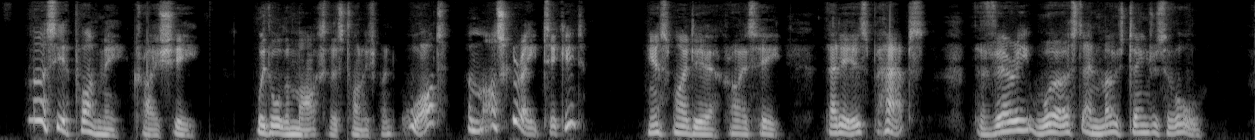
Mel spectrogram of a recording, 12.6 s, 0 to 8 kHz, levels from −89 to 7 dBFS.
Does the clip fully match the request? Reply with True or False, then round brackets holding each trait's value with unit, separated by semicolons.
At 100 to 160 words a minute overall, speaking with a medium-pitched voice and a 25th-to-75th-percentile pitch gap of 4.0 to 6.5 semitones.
True (150 wpm; 155 Hz; 5.3 semitones)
